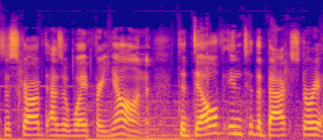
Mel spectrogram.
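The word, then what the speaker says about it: Yahn: his travels across the galaxy yes subscribe that yon why a H n is how it's spelt in the sequence is saying goodbye to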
